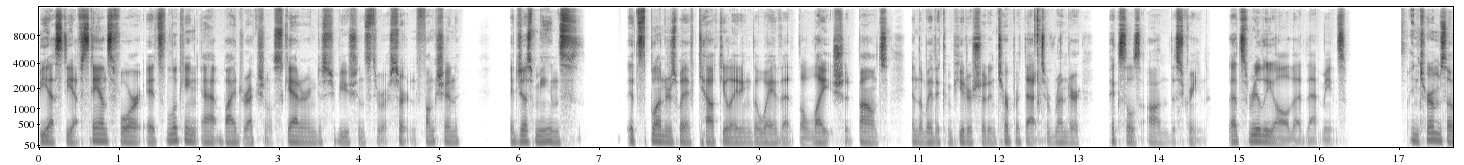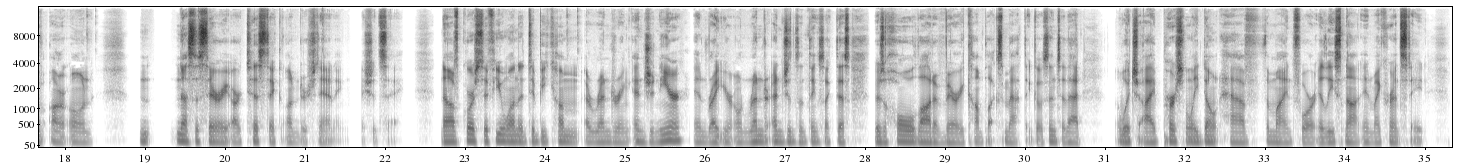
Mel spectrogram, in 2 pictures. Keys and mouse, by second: 12.4 KP_Subtract.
